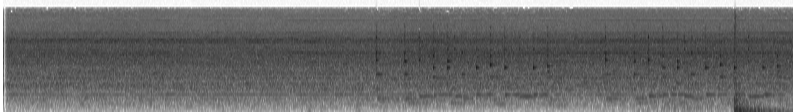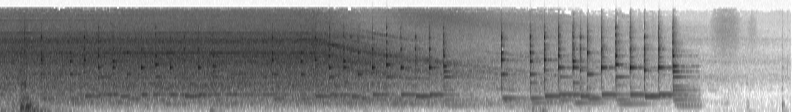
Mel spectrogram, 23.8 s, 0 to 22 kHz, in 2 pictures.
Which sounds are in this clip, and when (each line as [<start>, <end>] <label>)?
[0.00, 21.83] vacuum cleaner
[5.63, 22.45] phone ringing
[10.99, 12.62] window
